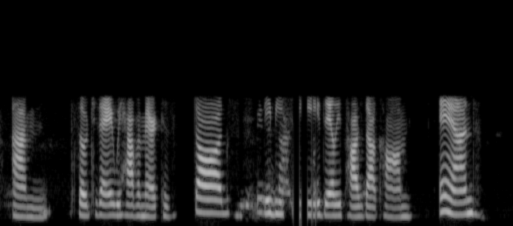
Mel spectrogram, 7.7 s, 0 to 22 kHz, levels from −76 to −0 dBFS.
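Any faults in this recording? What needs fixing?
Echo leak runs from 0.0 to 0.18 s: a faint copy of the sound returns about 35 dB down, 228 ms late. That is the far end's loudspeaker signal that the echo canceller likely failed to remove. A distinct delay this long separates it from room reverberation, which smears the sound rather than repeating it. Prevention: give the far-end echo canceller enough tail length and convergence time.

Packet loss filled with silence cuts a 260 ms hole from 2.66 to 2.92 s, which fits thirteen 20 ms packets. From 4.4 to 4.76 s, 240 ms more is lost in scattered gaps, the longest lasting 100 ms. Hard edges mark these as lost packets rather than suppression. Prevention: use a jitter buffer with packet loss concealment instead of silence insertion.

Speech suppressed in double talk occurs from 3.32 to 3.85 s and from 4.28 to 5.48 s. The sound sinks by as much as 35 dB, likely because the echo canceller took simultaneous talk for echo and attenuated it. 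These dips are attenuation rather than dropped packets. Prevention: tune double-talk detection so near-end speech is not attenuated. The narrow G.711 A-law telephone band is audible throughout.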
